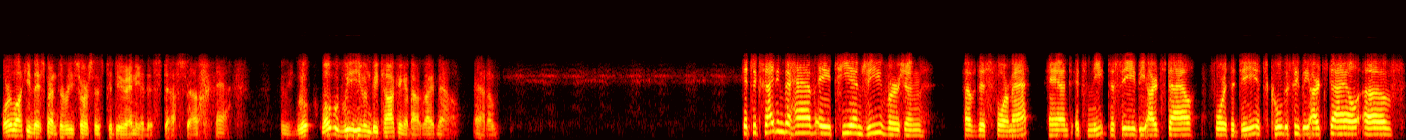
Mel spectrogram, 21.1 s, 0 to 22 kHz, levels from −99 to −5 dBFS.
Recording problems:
phone-call audio; poor line

